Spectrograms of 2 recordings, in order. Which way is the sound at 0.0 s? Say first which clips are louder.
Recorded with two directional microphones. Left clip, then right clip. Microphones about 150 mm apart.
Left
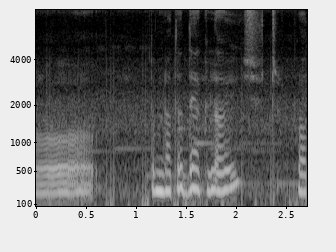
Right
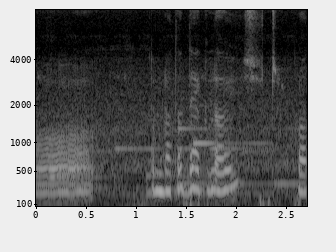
Left 10 dB; 20° left (ahead or behind).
